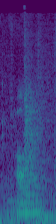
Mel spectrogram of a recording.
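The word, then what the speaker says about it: Kephale (κεφαλή): Kephale? – Kephale, yep.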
